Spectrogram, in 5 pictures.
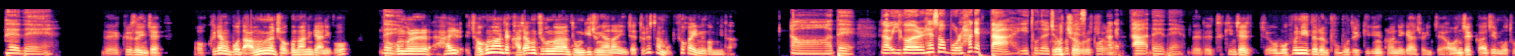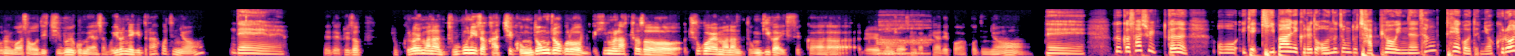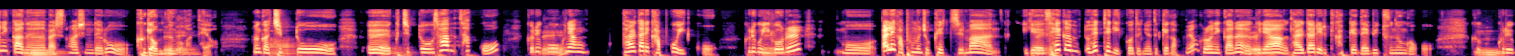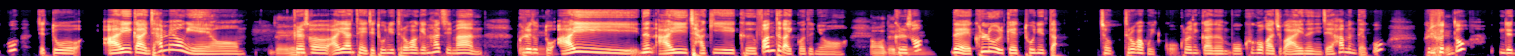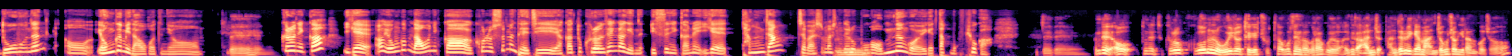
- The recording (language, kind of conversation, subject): Korean, advice, 지출을 어떻게 통제하고 저축의 우선순위를 어떻게 정하면 좋을까요?
- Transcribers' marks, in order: tapping; other background noise; put-on voice: "펀드가"; laughing while speaking: "그리고"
